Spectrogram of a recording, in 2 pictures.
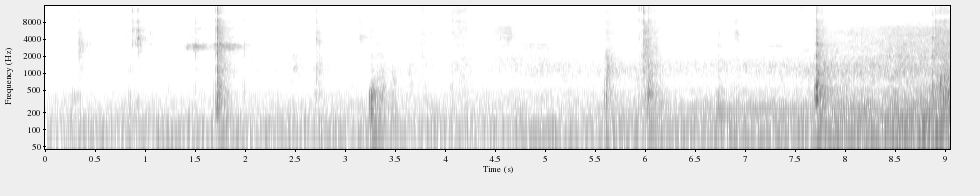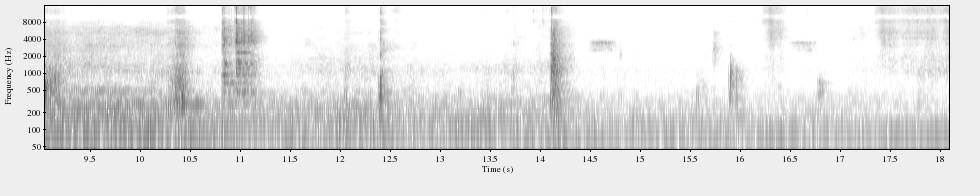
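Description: A cardboard parcel being cut open with a box cutter and handled on a glass counter: scattered sharp clicks and taps, with a longer stretch of scraping and tearing in the middle. Plastic wrapping rustles near the end.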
